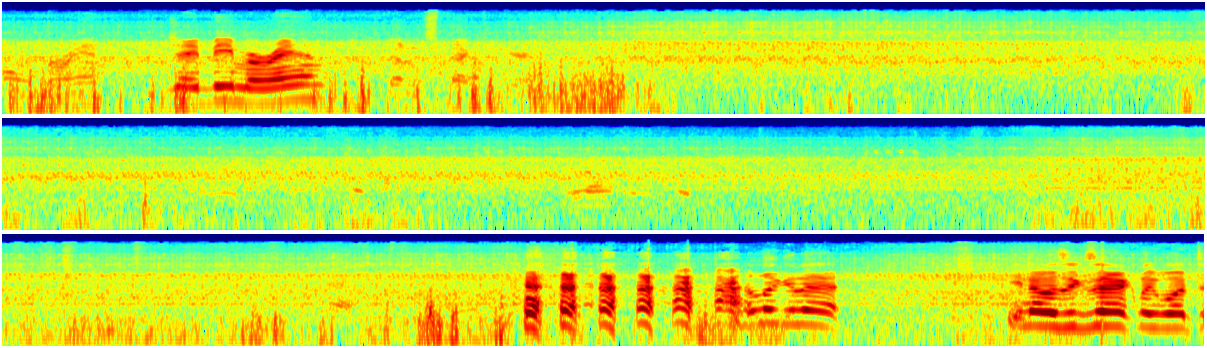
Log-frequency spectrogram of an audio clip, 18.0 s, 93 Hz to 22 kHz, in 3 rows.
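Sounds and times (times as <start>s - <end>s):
steady outdoor background hiss: 0.0s - 18.0s.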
